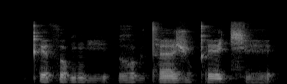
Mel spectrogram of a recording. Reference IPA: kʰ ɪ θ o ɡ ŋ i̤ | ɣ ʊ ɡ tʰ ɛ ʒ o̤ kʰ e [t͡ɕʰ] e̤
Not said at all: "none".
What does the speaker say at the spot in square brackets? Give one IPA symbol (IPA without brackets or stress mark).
t͡ɕʰ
